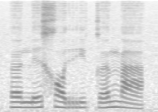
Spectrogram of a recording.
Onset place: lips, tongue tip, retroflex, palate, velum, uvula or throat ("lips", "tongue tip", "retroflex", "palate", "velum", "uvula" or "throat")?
tongue tip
